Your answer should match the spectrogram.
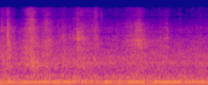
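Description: A few soft rustles and scrapes of grocery packaging being handled, over a steady low hum.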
